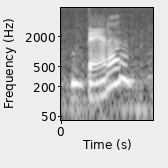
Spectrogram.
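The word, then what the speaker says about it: banaan: banana and Dutch and it's pronounced like banana uh but without the sound at the end so it's like Banna right banana yeah something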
